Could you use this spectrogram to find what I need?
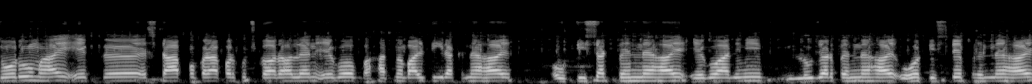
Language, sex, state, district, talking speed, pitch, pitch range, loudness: Maithili, male, Bihar, Samastipur, 185 wpm, 165 Hz, 160-170 Hz, -18 LUFS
